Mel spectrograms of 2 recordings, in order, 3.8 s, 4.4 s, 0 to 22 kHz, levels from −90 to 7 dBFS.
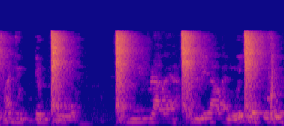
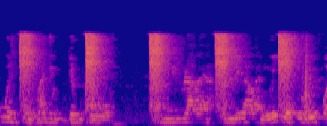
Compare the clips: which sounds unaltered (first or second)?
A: second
